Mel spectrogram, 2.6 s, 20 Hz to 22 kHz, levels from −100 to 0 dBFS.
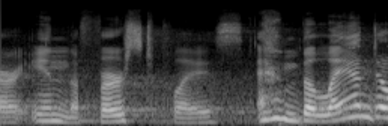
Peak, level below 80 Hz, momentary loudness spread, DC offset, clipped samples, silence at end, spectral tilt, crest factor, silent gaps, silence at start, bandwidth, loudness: -14 dBFS; -82 dBFS; 12 LU; under 0.1%; under 0.1%; 0 s; -4.5 dB/octave; 18 dB; none; 0 s; 13 kHz; -33 LUFS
